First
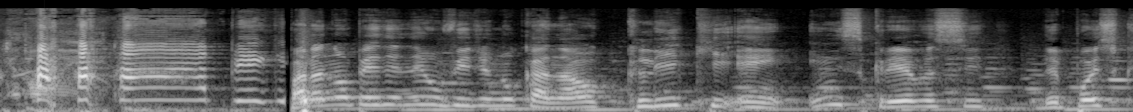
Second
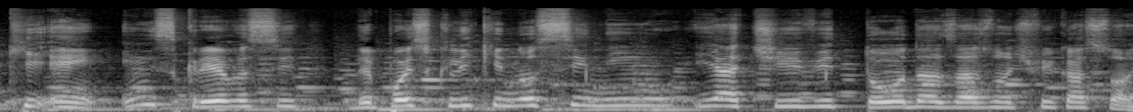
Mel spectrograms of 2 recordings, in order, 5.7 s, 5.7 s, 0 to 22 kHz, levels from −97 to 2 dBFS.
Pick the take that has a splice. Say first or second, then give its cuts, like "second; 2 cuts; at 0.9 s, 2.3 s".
first; 1 cut; at 1.4 s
